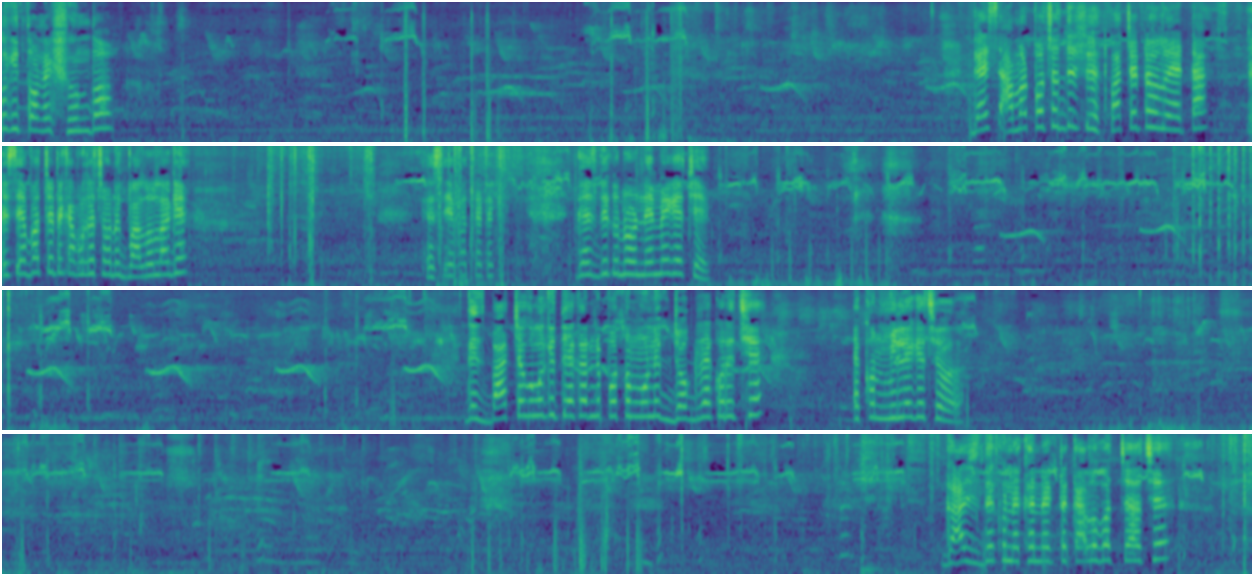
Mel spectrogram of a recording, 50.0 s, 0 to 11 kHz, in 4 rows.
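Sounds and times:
short chirping bird calls: 0:03.2 - 0:08.4, 0:15.5 - 0:29.8, 0:34.2 - 0:50.0
pigeon squabs squeaking: 0:03.3 - 0:04.9, 0:05.8 - 0:07.2, 0:09.7 - 0:14.2, 0:15.4 - 0:27.1, 0:27.7 - 0:32.5, 0:33.7 - 0:34.8, 0:36.5 - 0:40.9, 0:41.9 - 0:50.0
wing flaps: 0:23.9 - 0:25.9.

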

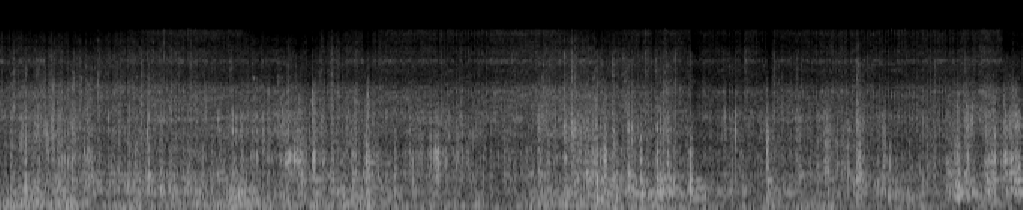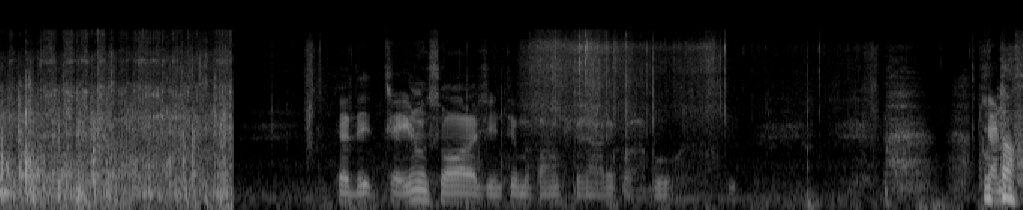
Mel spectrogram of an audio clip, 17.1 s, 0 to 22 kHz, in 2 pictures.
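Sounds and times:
bike chain and frame clatter: 0:00.0 - 0:10.5
bike tyres on loose stones: 0:00.0 - 0:10.5, 0:12.8 - 0:14.6.

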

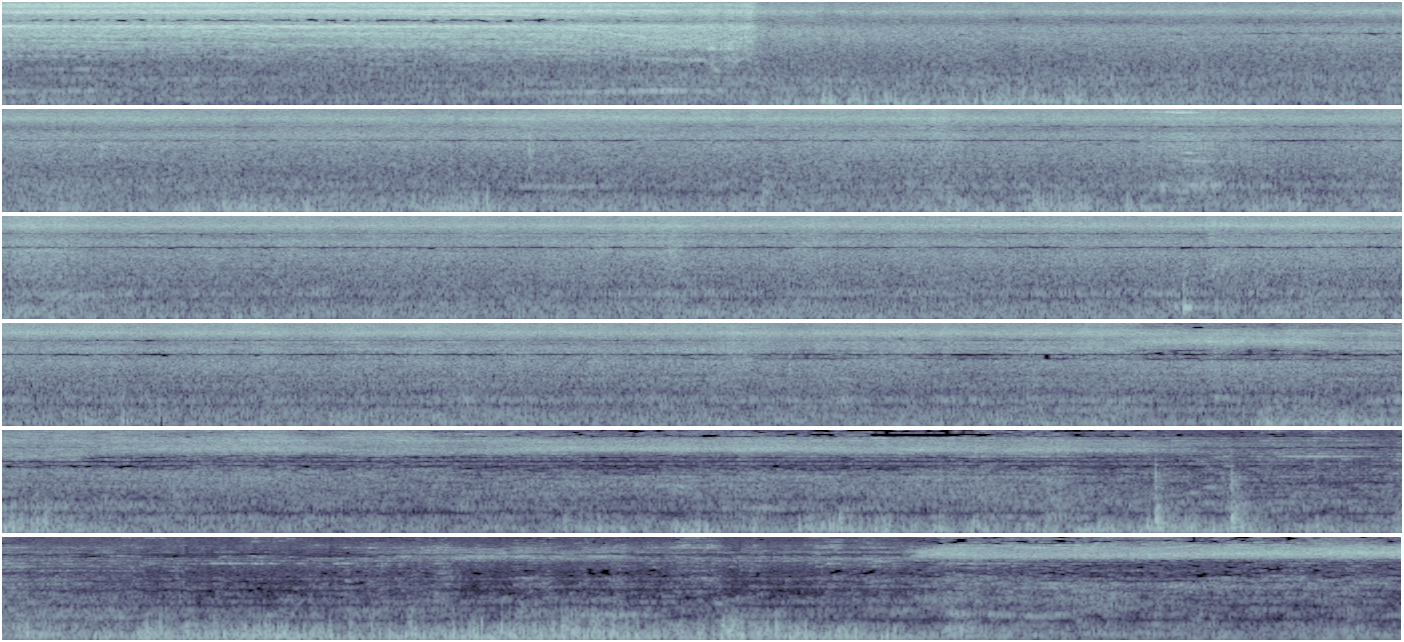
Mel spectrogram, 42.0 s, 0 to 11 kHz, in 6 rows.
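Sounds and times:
train rumbling: 0:00.0 - 0:41.9.

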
